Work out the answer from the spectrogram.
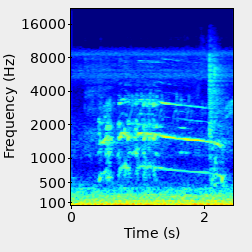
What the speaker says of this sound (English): the rooster does this all day, sometimes in the middle of the night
